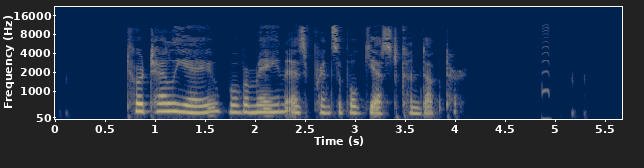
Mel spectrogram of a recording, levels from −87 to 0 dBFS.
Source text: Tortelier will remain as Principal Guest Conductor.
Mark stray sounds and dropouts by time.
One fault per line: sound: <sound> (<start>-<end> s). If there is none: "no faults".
sound: squeak (4.9-5.0 s)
